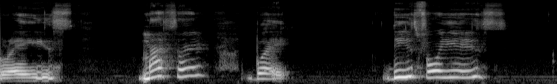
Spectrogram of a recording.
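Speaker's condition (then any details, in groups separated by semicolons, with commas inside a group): Cerebral palsy; caused by birth stroke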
